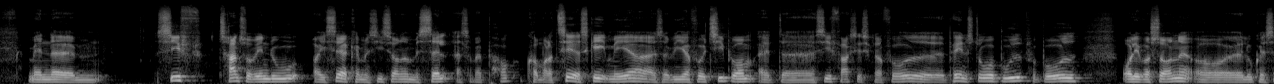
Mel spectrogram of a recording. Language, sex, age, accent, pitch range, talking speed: Danish, male, 40-59, native, 110-135 Hz, 205 wpm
